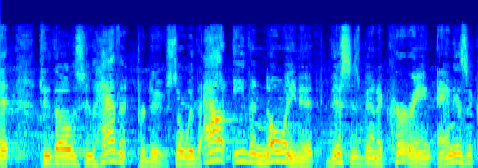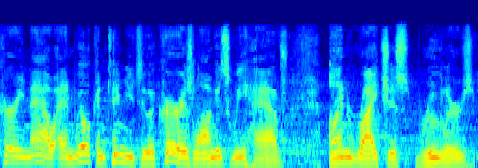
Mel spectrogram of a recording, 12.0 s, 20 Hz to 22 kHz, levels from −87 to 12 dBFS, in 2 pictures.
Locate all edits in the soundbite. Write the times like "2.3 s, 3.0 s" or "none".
4.0 s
